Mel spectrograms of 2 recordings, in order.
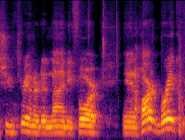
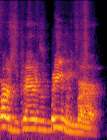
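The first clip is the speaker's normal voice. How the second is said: southern US twang accent; 4 semitones higher, 3 dB louder than usual. Listing comic issues and naming a character, in a southern accent. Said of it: "hard to try and suppress my southern accent when I say Demon Bear".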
